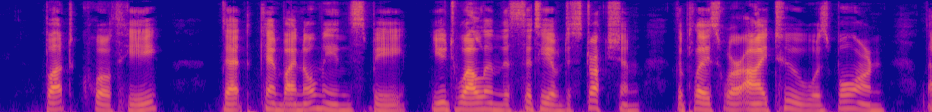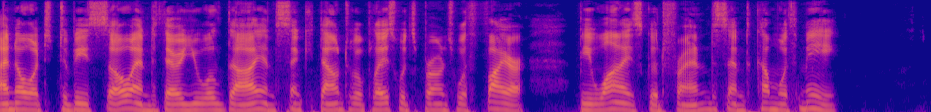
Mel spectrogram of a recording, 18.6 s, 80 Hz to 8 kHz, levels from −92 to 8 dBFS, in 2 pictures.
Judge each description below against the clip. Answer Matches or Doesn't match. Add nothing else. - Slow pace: Doesn't match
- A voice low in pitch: Matches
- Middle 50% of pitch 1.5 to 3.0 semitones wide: Matches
